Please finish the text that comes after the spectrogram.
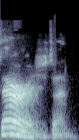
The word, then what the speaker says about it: Tharizdun: How do you pronounce Tharizdun originally? Tharizdun is Tharizdun.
